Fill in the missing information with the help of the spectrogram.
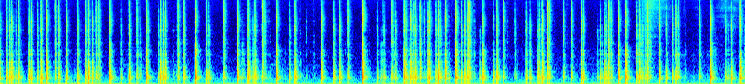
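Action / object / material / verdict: tap / wooden tabletop / wood / none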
